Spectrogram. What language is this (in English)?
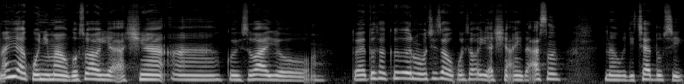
Ixtayutla Mixtec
